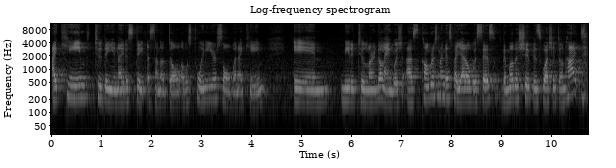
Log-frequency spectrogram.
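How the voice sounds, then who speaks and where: Dominican-born woman, low-pitched, measured panelist. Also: steady tone. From Dominican Republic. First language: Spanish. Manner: measured, pausing, searching for words. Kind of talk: personal story on a panel.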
